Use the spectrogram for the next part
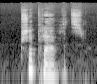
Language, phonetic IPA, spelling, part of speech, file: Polish, [pʃɨˈpravʲit͡ɕ], przyprawić, verb, LL-Q809 (pol)-przyprawić.wav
